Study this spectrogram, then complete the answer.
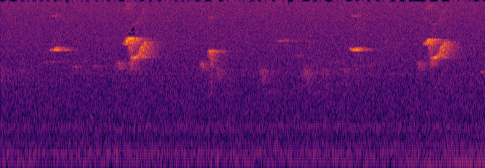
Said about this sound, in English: You notice the birds.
